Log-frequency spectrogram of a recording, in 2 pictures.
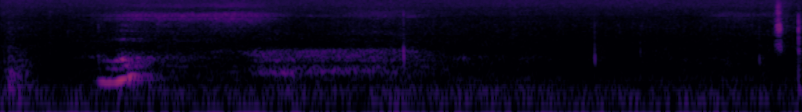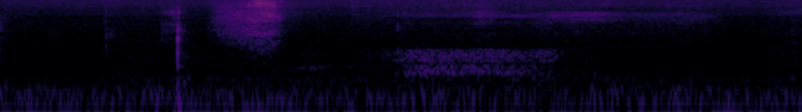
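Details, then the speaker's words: Auscultation during a student nurse's respiratory assessment of an adult man: two soft, even deep breaths, lung fields clear, normal breath sounds without crackles or wheezes, respiratory rate normal, no accessory muscle use. "and then all the lung fields that I auscultated were nice and clear there was no crackles or wheezes okay"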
